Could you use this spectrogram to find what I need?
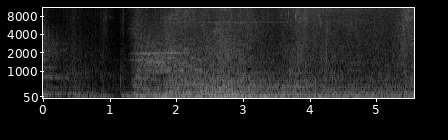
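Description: Footsteps crunch on grass and stone.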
